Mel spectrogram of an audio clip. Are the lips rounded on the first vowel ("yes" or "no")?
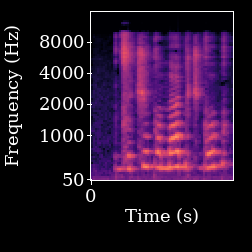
yes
